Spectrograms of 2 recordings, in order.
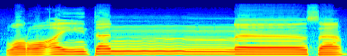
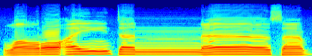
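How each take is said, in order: First: ওয়ারাআইতান slow, নাসা with a long nasal ন্ন; model recitation. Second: ওয়ারাআইতান stretched slowly, নাসা drawn out; repeat model. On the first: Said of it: "গুণা করতে হবে". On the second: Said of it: "আবার". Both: Shown as a demonstration.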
